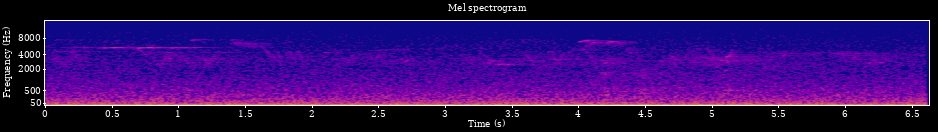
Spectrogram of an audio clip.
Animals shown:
Red-eyed Vireo (Vireo olivaceus), Black-capped Chickadee (Poecile atricapillus), Black-throated Green Warbler (Setophaga virens), Eastern Wood-Pewee (Contopus virens)

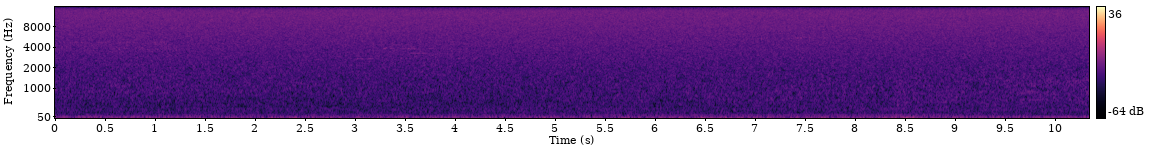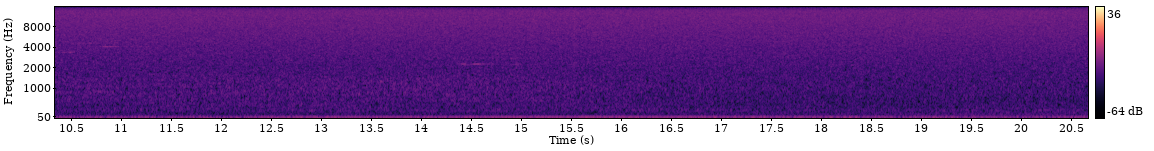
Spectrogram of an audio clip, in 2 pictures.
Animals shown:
Hermit Thrush (Catharus guttatus)

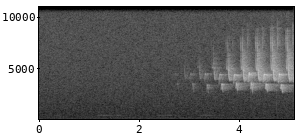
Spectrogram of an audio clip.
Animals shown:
Ovenbird (Seiurus aurocapilla)

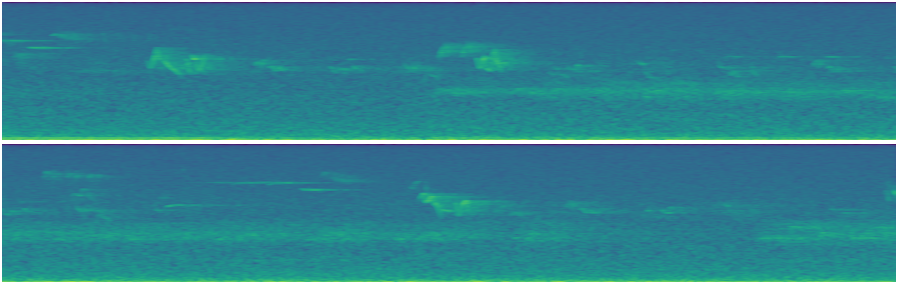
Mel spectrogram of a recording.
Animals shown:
Song Sparrow (Melospiza melodia), American Crow (Corvus brachyrhynchos), Red-eyed Vireo (Vireo olivaceus), Black-throated Green Warbler (Setophaga virens), Blue-headed Vireo (Vireo solitarius)

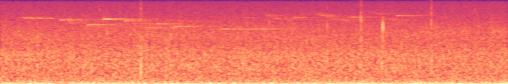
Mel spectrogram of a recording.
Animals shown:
Blackburnian Warbler (Setophaga fusca), Brown Creeper (Certhia americana), Black-throated Green Warbler (Setophaga virens)

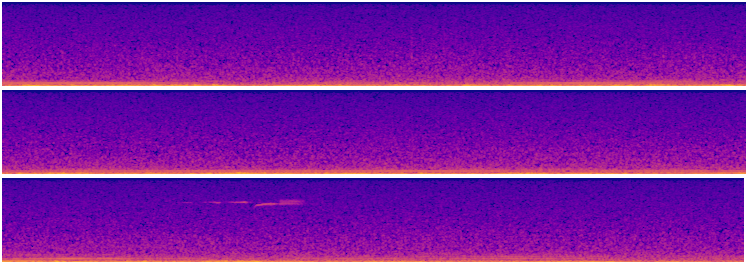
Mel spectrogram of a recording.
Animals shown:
Black-throated Green Warbler (Setophaga virens)

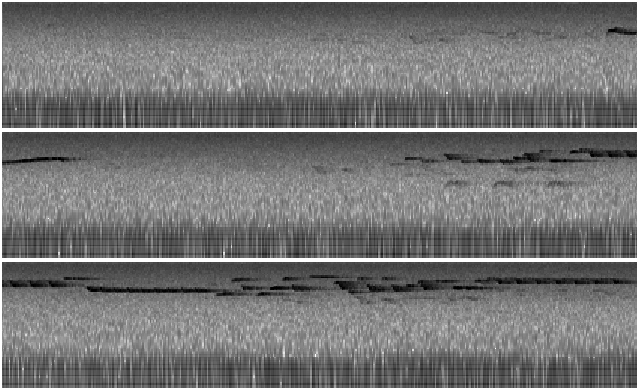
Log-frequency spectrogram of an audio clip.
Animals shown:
American Robin (Turdus migratorius), American Crow (Corvus brachyrhynchos), Eastern Wood-Pewee (Contopus virens), Winter Wren (Troglodytes hiemalis)

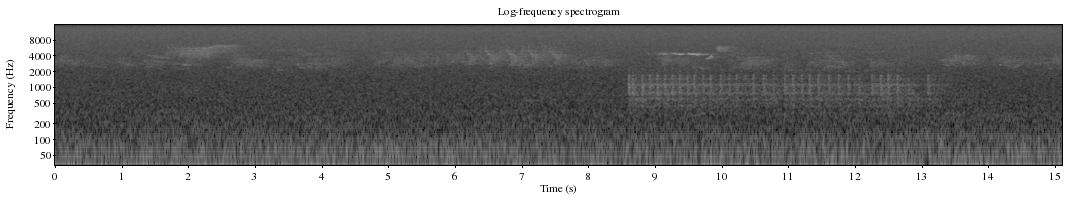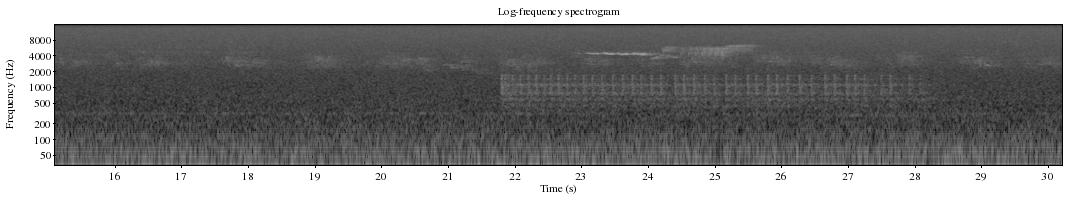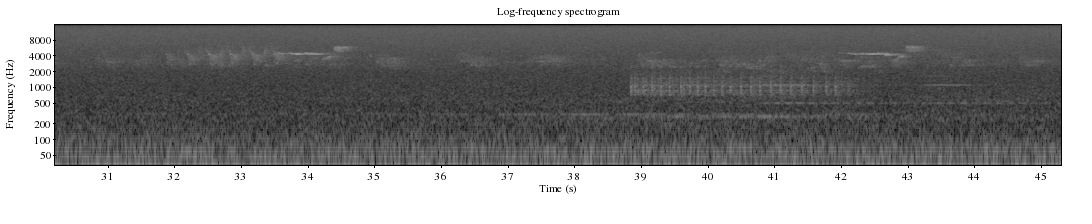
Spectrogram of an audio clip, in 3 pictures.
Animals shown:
Yellow-bellied Sapsucker (Sphyrapicus varius), Black-throated Blue Warbler (Setophaga caerulescens), Ovenbird (Seiurus aurocapilla), Black-throated Green Warbler (Setophaga virens), Red-eyed Vireo (Vireo olivaceus)

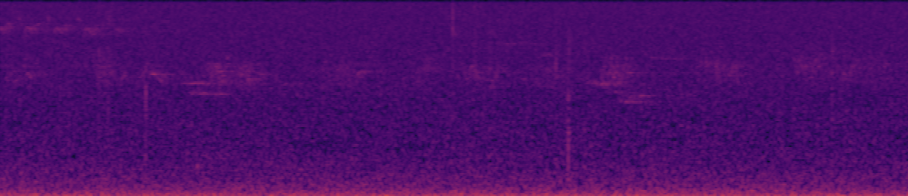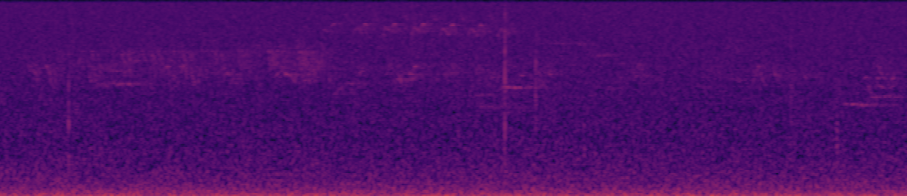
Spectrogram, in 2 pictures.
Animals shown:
Red-eyed Vireo (Vireo olivaceus), Wood Thrush (Hylocichla mustelina), Black-and-white Warbler (Mniotilta varia), Ovenbird (Seiurus aurocapilla)

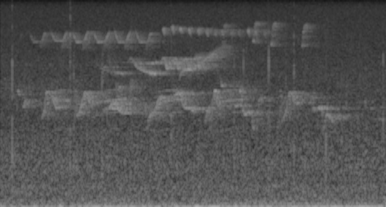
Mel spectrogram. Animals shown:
Black-throated Blue Warbler (Setophaga caerulescens), Rose-breasted Grosbeak (Pheucticus ludovicianus), Black-and-white Warbler (Mniotilta varia)

